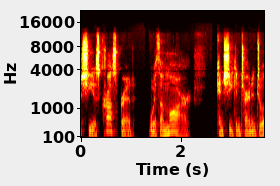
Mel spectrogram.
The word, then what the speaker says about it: Mahr: And they spell it MAHR and call it a Mar.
